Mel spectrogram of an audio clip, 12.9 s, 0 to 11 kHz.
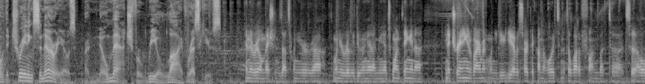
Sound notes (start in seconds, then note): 8.7 voiceover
